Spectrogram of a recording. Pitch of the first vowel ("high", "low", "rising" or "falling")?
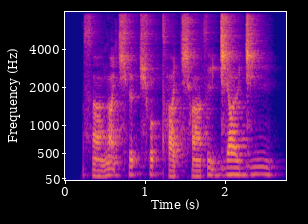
low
